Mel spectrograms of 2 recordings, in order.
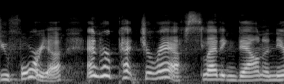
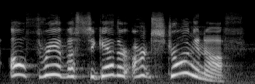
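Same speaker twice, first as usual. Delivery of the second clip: princess voice; 12 semitones higher than usual. A narrator's reading.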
